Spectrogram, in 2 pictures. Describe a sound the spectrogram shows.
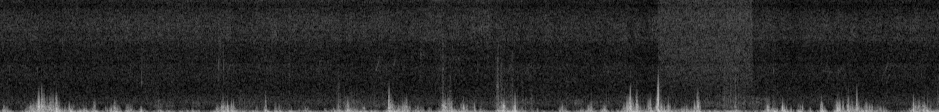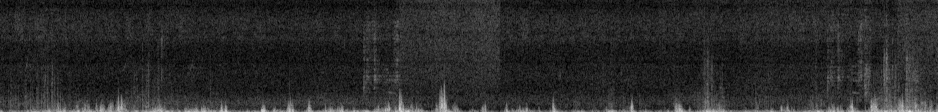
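Wind gusts and buffets loudly against the microphone outdoors.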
